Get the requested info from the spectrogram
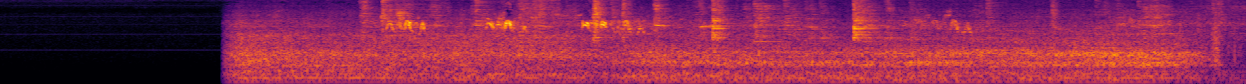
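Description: About a second of silence, then outdoor street background noise cuts in abruptly: a steady, loud rushing like passing traffic, with scattered light clicks on top.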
